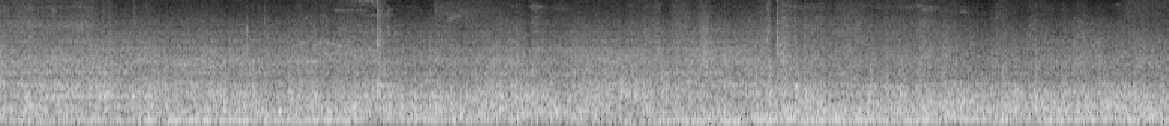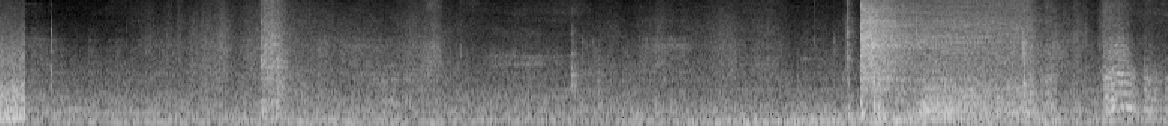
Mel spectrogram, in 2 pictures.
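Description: A train rumbles steadily along the tracks, then grows quieter.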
